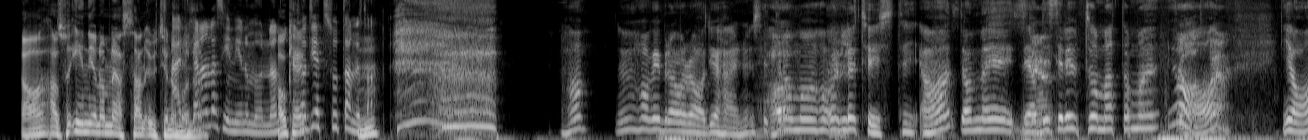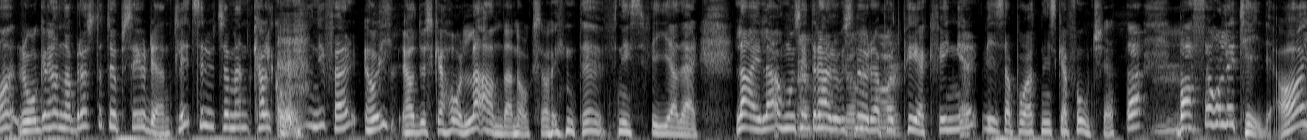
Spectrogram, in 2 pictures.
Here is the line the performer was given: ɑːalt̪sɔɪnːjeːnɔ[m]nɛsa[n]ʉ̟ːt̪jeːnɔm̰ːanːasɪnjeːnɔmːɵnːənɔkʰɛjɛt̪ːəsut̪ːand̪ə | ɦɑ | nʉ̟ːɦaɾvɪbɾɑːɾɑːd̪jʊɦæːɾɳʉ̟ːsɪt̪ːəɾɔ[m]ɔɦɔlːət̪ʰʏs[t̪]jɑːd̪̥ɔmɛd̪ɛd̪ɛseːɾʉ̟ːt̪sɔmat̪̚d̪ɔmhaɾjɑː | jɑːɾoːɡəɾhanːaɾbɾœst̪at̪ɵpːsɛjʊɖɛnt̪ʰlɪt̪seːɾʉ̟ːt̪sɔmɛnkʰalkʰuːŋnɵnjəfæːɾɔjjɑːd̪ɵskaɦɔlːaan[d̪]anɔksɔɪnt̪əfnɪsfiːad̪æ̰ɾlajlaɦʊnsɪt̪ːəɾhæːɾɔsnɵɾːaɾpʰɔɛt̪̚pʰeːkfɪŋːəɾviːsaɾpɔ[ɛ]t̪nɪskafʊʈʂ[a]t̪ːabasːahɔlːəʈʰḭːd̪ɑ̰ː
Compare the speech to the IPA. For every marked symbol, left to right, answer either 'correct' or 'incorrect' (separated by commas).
correct, correct, correct, correct, correct, incorrect, incorrect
